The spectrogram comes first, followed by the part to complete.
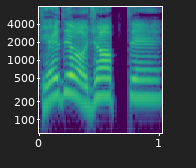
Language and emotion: Goan Konkani, surprised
